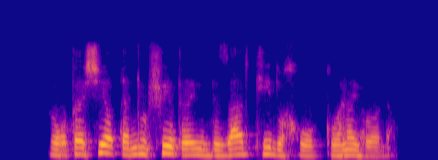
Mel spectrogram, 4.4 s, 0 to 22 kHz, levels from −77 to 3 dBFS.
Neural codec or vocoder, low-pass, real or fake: codec, 16 kHz, 1.1 kbps, Voila-Tokenizer; 7.2 kHz; fake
